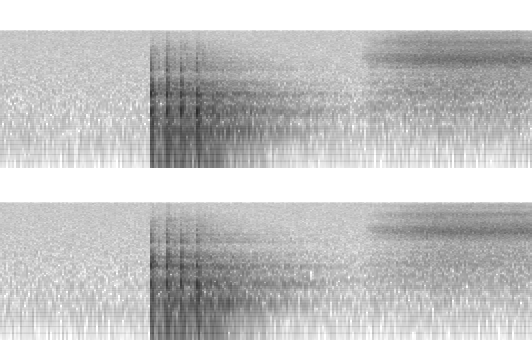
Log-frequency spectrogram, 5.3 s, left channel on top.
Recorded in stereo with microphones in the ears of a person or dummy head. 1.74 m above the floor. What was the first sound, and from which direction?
Knocking, 10° left (ahead or behind).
